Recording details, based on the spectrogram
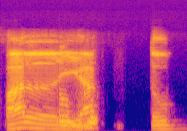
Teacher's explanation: bak sukun dibaca kolkolah atau memantul, ditambahkan pantulannya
